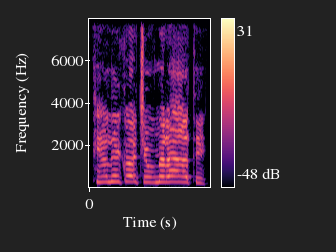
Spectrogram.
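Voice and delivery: high, drawn-out wail of a wounded man; screaming in terror. A narrator's reading. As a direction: wail desperately at high pitch. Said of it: "дер горлянку хтось із притомних поранених". (відчайдушний зойк пораненого)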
